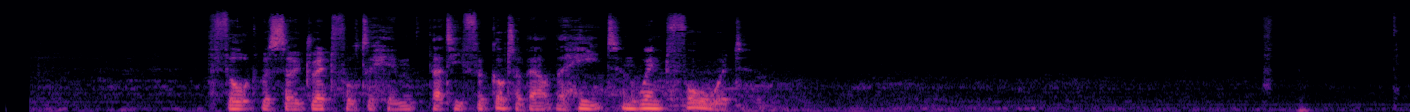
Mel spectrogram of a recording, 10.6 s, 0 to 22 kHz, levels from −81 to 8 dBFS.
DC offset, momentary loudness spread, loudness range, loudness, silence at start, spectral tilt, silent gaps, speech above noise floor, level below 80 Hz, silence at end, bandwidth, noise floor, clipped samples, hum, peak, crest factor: under 0.1%; 25 LU; 5 LU; -30 LUFS; 0.35 s; -5.5 dB/octave; none; 36 dB; -60 dBFS; 0.75 s; 14 kHz; -65 dBFS; under 0.1%; none; -12 dBFS; 22 dB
